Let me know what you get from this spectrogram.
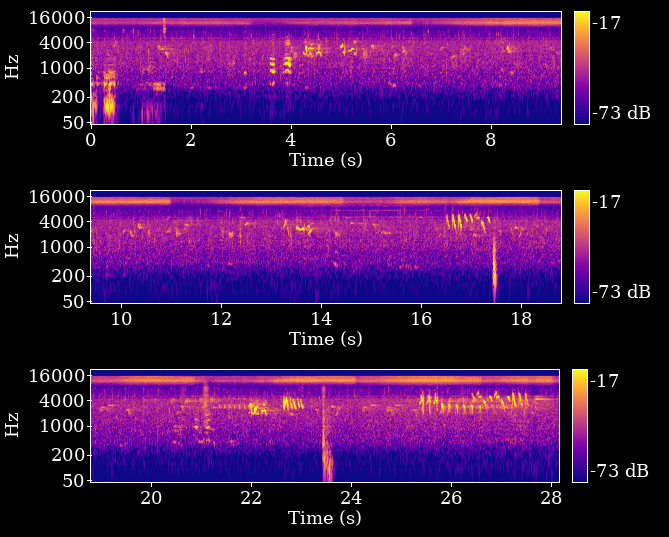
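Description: Faint background bird chirps and a couple of short rapid trills over quiet room tone, with two soft clicks.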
